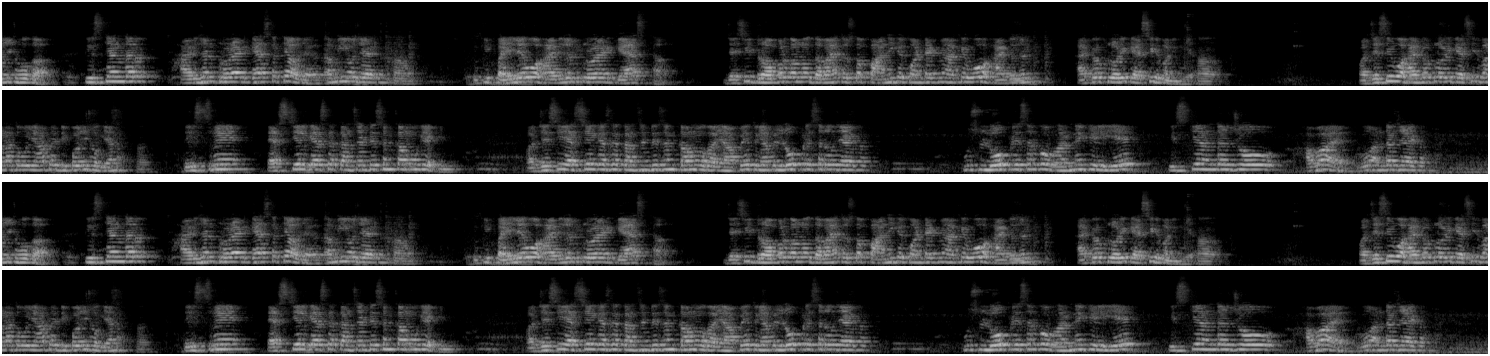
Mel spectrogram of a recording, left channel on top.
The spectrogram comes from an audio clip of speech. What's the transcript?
होगा तो इसके अंदर हाइड्रोजन क्लोराइड गैस का क्या हो जाएगा, कमी हो जाएगा, क्योंकि पहले वो हाइड्रोजन क्लोराइड गैस था। जैसे ही ड्रॉपर को हम लोग दबाएं तो उसका पानी के कांटेक्ट में आके वो हाइड्रोक्लोरिक एसिड बन गया। और जैसे वो हाइड्रोक्लोरिक एसिड बना तो वो यहाँ पे डिपॉजिट हो गया ना, तो इसमें HCl गैस का कंसंट्रेशन कम हो गया कि नहीं। और जैसे ही HCl गैस का कंसंट्रेशन कम होगा यहाँ पे, तो यहाँ पे लो प्रेशर हो जाएगा। उस लो प्रेशर को भरने के लिए इसके अंदर जो हवा है वो अंदर जाएगा,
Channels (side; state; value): both; identical; correlation 1.00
